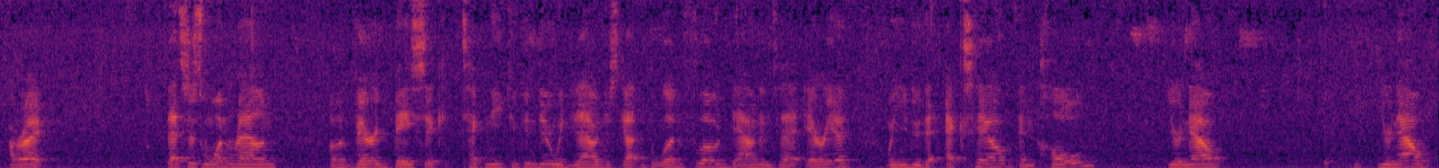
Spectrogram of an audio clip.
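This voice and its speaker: Over noticeable background noise, a man with a fairly high pitch talks at a fairly slow pace with fairly even intonation and long, frequent pauses. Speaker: back pain and gut health coach. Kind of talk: guided breathing exercise instruction.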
